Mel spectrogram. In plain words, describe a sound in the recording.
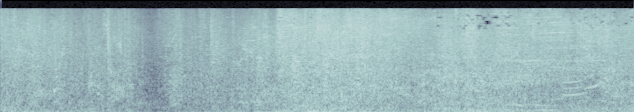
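Spell blasts and weapon hits crackle and thud in a fast game battle.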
